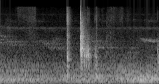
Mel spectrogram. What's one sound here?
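Game pieces clack on a table.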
